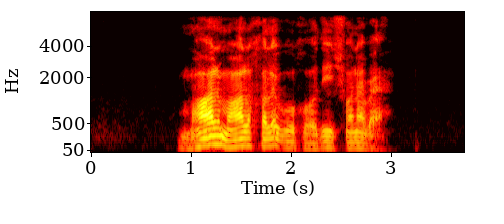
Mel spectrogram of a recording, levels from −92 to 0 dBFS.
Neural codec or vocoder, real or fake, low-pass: vocoder, 22.05 kHz, 80 mel bands, WaveNeXt; fake; 7.2 kHz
